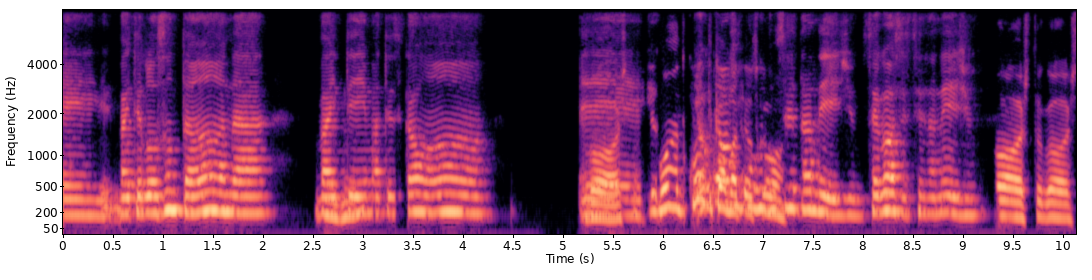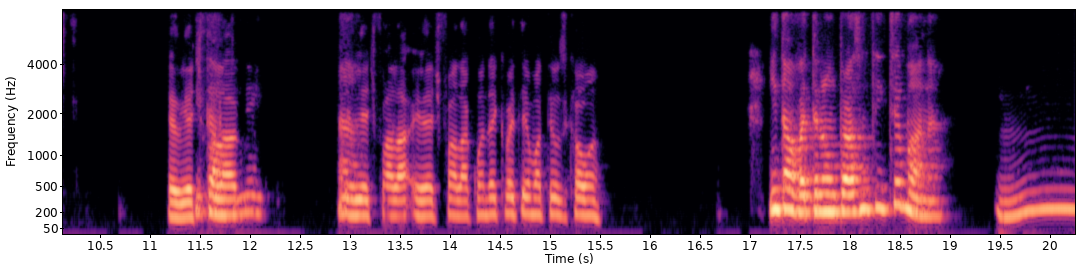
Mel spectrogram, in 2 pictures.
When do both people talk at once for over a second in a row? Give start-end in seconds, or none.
5.2-7.2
